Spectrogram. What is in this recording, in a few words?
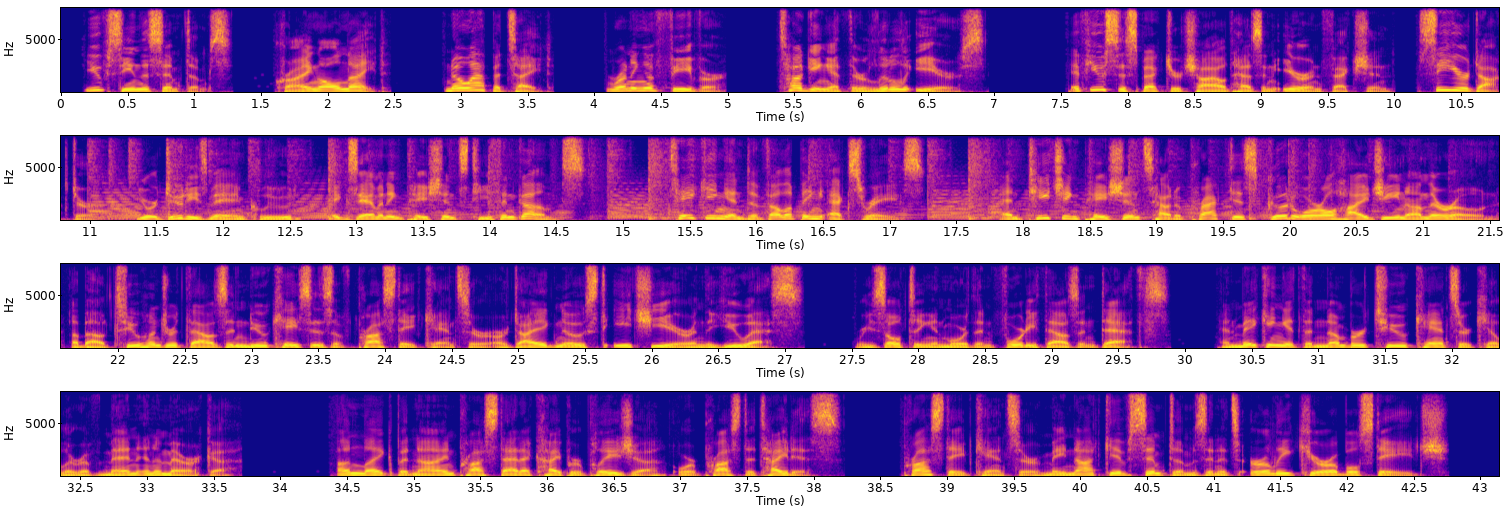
Narration Medical Male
